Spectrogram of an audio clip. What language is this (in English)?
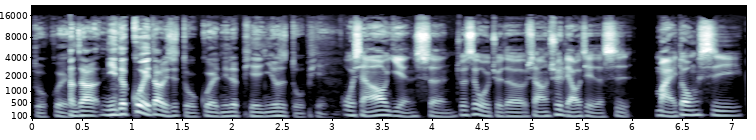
Chinese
